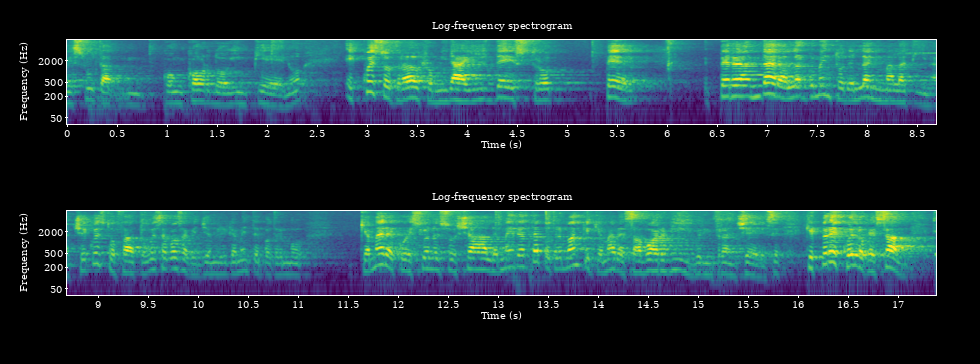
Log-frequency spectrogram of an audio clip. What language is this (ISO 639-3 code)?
ita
